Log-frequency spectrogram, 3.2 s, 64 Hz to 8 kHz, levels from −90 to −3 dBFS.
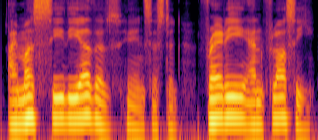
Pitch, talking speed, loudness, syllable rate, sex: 120 Hz, 190 wpm, -16 LUFS, 5.4 syllables/s, male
